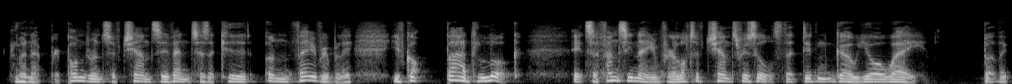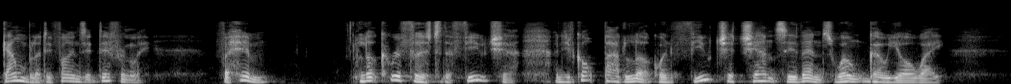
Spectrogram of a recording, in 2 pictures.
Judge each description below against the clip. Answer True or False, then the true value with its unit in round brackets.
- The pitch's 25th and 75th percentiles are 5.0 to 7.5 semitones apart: True (5.6 semitones)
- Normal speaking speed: True (160 wpm)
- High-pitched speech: False (130 Hz)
